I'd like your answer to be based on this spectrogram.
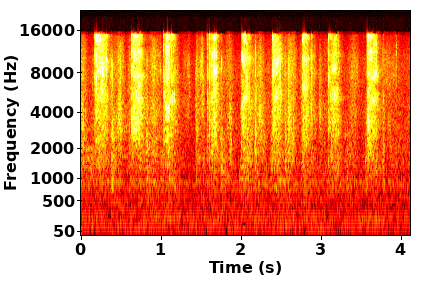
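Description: A hand ratchet clicks in repeated rhythmic strokes while a bolt is backed out on a Yamaha RD 400 motorcycle during kickstand work, with steady close clicking bursts throughout and no talking.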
